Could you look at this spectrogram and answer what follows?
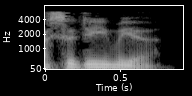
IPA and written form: æsɪ'di:mɪə (acidaemia)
